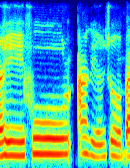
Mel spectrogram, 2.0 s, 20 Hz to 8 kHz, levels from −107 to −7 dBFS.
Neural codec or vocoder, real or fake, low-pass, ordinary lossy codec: none; real; 7.2 kHz; Opus, 16 kbps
